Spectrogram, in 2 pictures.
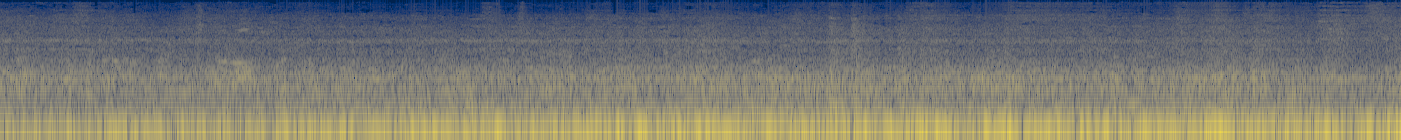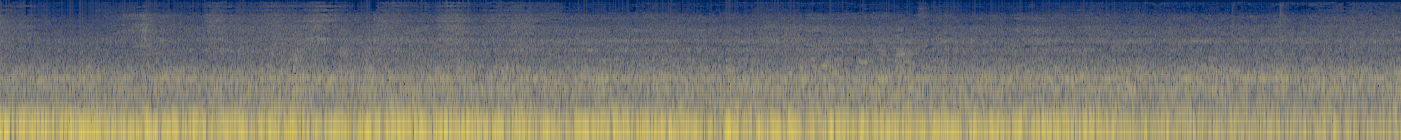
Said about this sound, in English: This is Eastern Market. Doors opening on the left. On the board, this is the Orange Line train to the ground.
